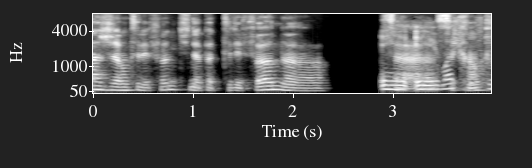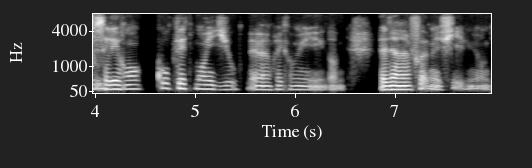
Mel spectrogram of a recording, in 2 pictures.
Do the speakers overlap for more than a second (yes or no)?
yes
